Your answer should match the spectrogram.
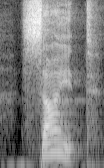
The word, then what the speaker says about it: sight: 이번 표현은 cite, cite, cite 라고 발음하시면 되겠고요. 이때 GH가 묵음이라서 발음이 되지 않습니다.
